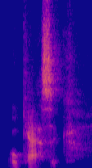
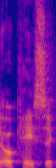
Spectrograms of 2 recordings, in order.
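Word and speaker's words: Ocasek: songwriting um I know I know I'm not pronouncing that correctly ocasic that's actually how you're supposed to pronounce it but I I've been saying okay sick for too many years and so I'm just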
